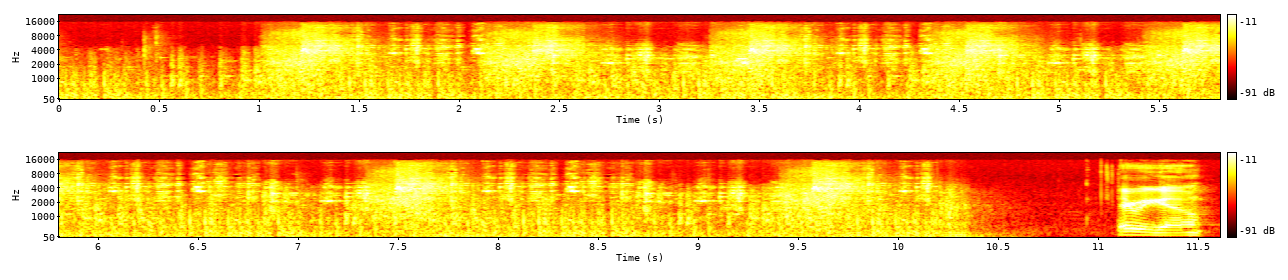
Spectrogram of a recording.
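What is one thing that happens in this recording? Magic spells whoosh and crackle in quick bursts.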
